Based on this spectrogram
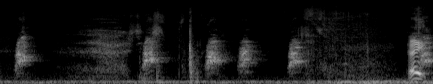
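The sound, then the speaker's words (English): A dog barks repeatedly in short, sharp bursts, several yips and woofs spaced irregularly over a steady low hum, with one louder bark near the end. “I don't want to hear any more barking from you.”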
